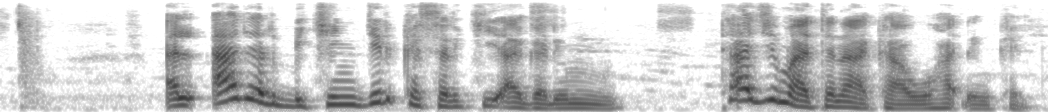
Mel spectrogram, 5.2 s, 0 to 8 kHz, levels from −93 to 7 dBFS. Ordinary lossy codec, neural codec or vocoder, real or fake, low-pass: none; none; real; 7.2 kHz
